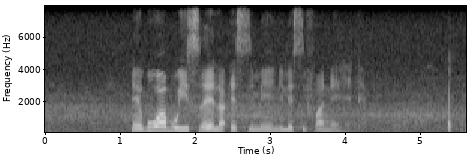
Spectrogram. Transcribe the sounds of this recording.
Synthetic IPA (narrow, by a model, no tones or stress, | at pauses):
nek̬uwaɓujisɛlaʔesimenilesifanɛːlɛ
